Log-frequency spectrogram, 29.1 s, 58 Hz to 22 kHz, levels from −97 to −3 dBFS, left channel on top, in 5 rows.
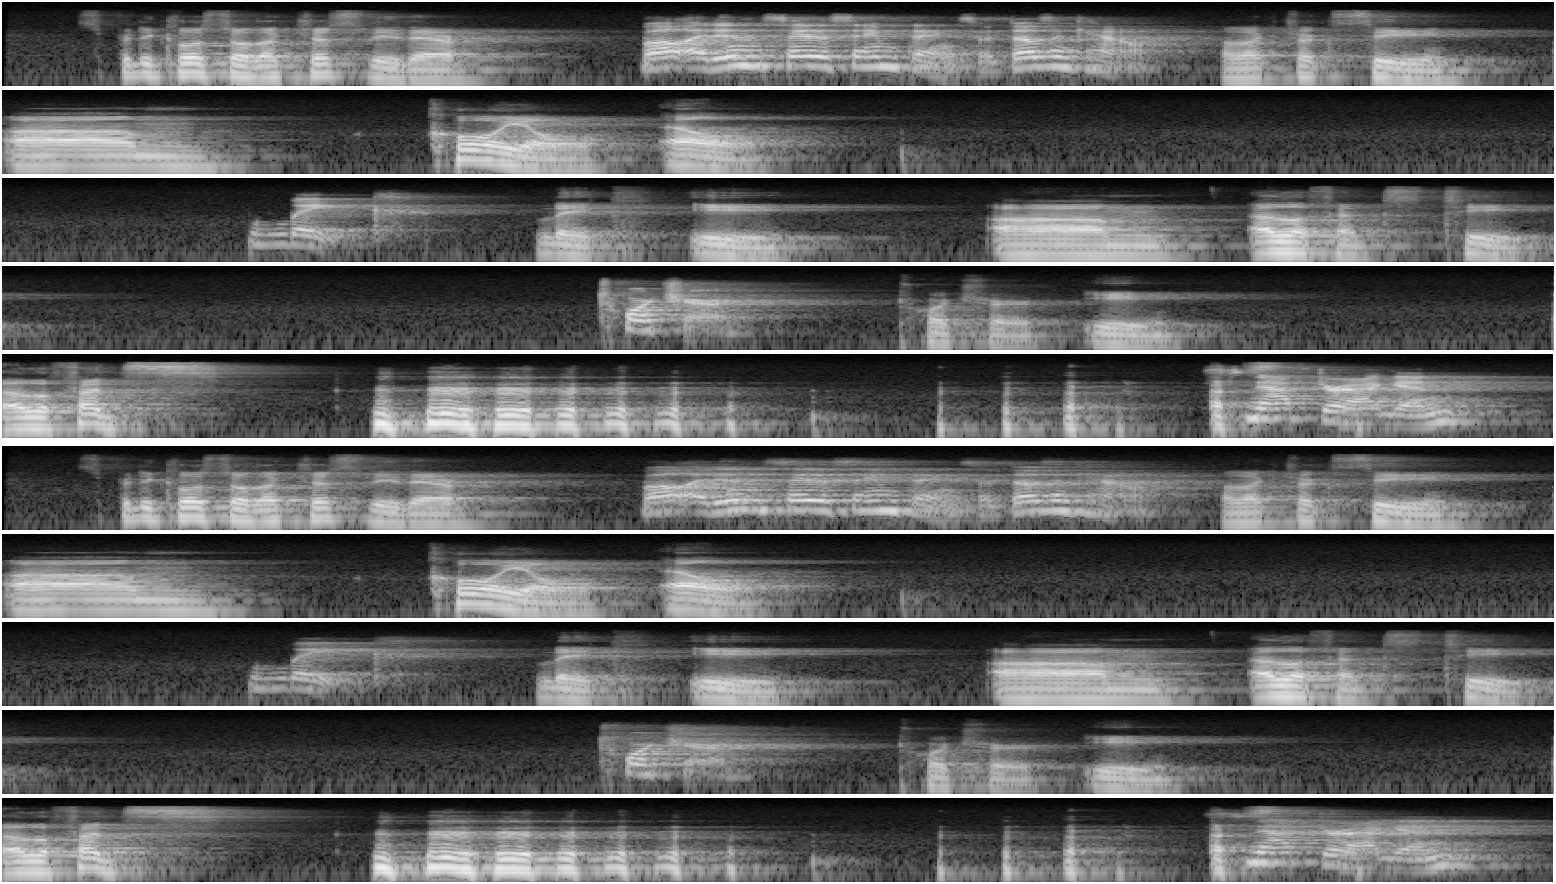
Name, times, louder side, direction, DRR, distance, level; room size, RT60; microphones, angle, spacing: voice 1, 0.4-1.7 4.6-5.4 5.8-6.6 7.4-8.6 13.6-14.6 15.3-16.0 16.3-17.3 20.9-21.8 23.3-24.1 24.7-25.8 27.8-27.9, left 2 dB, 10° left, 10 dB, 0.4 m, -20 dB
voice 2, 2.4-4.3 12.6-13.2 19.7-20.3 27.9-28.7, left 4 dB, 65° left, 8 dB, 0.7 m, -21 dB
8.7 x 8.4 x 4.3 m, 0.94 s
head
